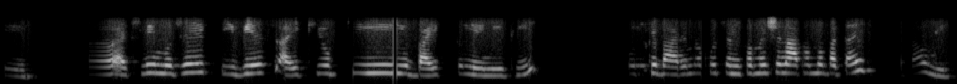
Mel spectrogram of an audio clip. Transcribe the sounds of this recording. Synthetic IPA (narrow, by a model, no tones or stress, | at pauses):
keː | ɛ̰ːk̚t͡ʃʊəlimʊd͡ʒʱeːk̚ʈiːbiɛsaːɪkjuːb̚kibaːɪk̚peleːnit̪ʰi | oʊskebaːɾemẽkʊt͡ʃʰɪnfɔɾmeːʃənaːpɦɐmẽbɐt̪aẽ | bɐt̪aːoːɡi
